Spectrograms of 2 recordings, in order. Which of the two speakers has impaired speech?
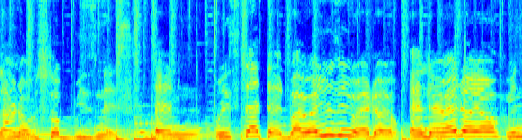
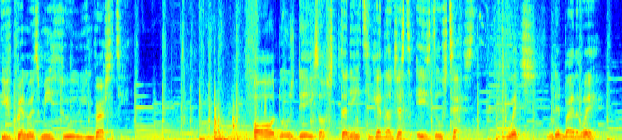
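The first: cerebral palsy; from birth; 24 years since birth.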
